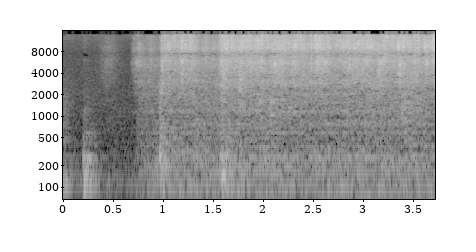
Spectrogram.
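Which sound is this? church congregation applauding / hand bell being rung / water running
water running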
